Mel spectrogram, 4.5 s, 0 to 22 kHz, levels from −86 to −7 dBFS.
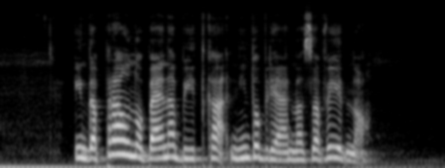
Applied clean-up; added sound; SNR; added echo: none; none; none; none.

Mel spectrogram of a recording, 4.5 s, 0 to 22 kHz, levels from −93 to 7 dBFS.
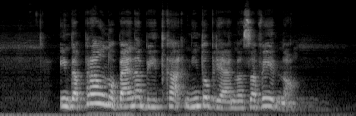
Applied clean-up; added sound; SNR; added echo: none; none; none; reverberation time 0.2 s.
